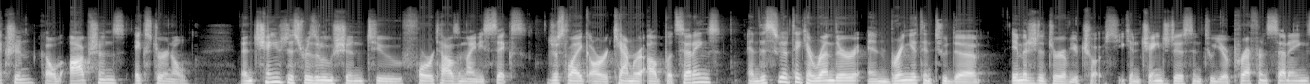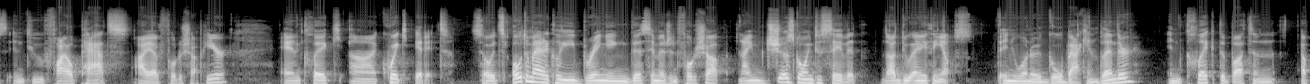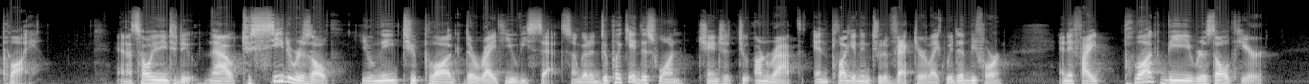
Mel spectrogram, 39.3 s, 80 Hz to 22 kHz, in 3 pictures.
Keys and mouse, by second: 0.2 click, 0.8 alt+middle click, 2.1-4.0 drag, 10.9-11.6 drag, 19.1 click, 26.4 click, 28.8 alt+click, 29.2 ctrl+click, 29.7 ctrl+space, 31.4 click, 31.7 shift+d, 32.1 click, 32.6 click, 34.1-35.0 drag, 35.7-36.2 drag, 36.6 ctrl+space.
